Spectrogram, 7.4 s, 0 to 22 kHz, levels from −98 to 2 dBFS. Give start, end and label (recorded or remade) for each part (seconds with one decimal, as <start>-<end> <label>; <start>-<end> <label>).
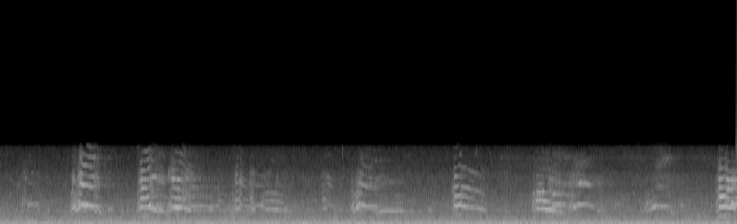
0.0-5.0 recorded; 5.0-7.4 remade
